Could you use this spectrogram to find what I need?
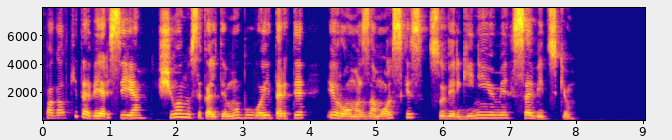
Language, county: Lithuanian, Panevėžys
